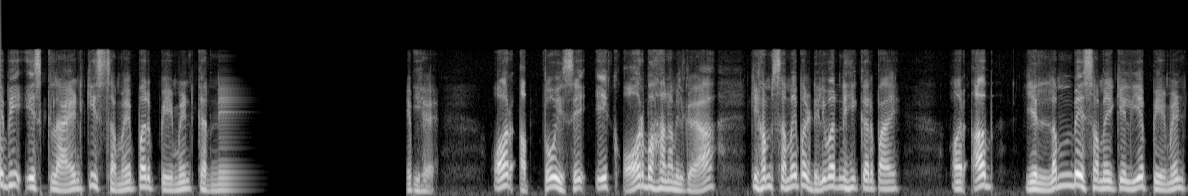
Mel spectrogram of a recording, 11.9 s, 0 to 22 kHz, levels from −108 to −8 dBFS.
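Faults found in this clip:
Long network dropout, 2.2 to 4.14 s. Sound cut out. The last bit of speech smeared into a fading buzz, then near-silence for about 1.5 s. Likely cause: packets lost in transit. Receiver concealment filled the gap. About a second of speech never played. Speech resumes later without the missing part, and delay jumps by roughly a second.

Jitter buffer speed-up, 4.22 to 6.96 s and 7.42 to 9.68 s. Speech hurried at normal pitch, about 116% then 118% speed. Receiver trimmed pitch-period slices repeatedly to drain the excess buffered audio, roughly 0.4 s per stretch. Rhythm rushed. G.722 call path cuts everything above 8 kHz.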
